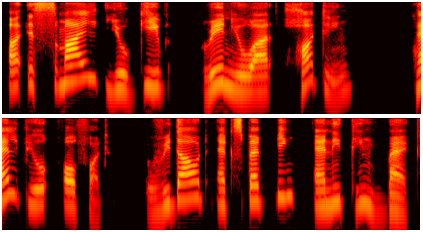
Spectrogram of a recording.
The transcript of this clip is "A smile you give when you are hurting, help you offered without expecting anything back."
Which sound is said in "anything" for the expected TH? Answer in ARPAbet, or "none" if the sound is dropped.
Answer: T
